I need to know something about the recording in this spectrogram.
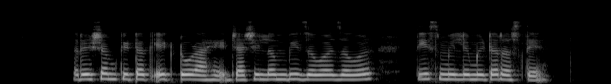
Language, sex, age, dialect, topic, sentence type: Marathi, female, 25-30, Standard Marathi, agriculture, statement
